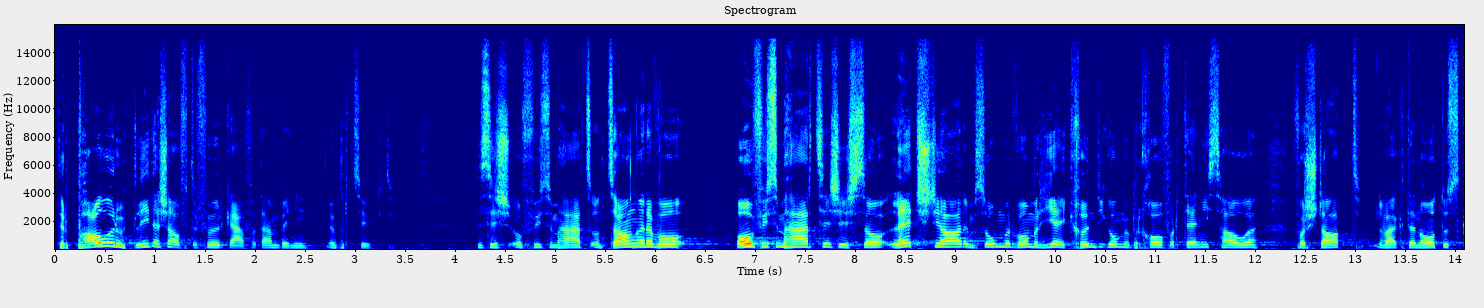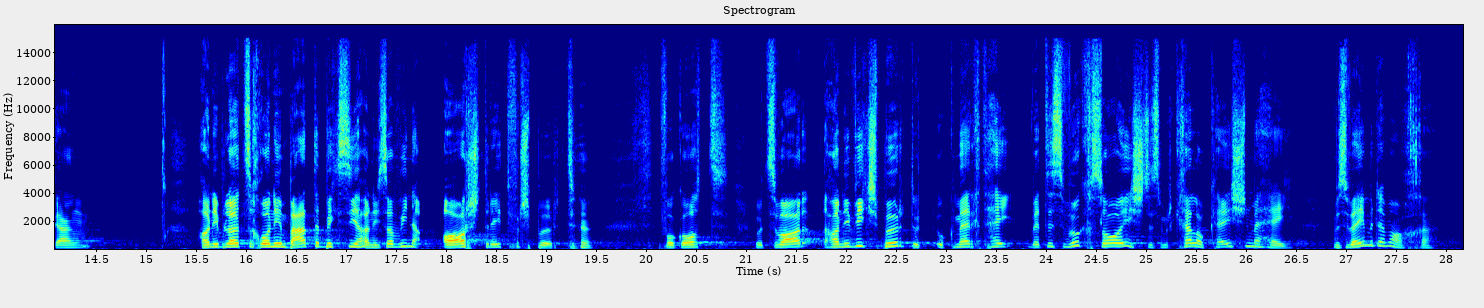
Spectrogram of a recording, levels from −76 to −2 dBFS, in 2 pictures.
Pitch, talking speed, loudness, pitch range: 180 Hz, 190 wpm, -32 LUFS, 160-210 Hz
